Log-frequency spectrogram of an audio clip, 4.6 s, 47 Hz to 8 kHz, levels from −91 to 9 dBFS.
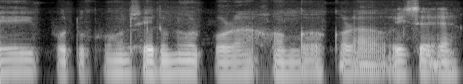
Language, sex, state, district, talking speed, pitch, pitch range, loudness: Assamese, male, Assam, Sonitpur, 105 wpm, 95 Hz, 95-100 Hz, -19 LUFS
